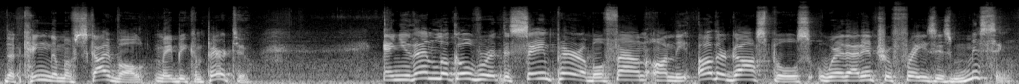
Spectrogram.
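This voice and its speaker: A man with a high voice gives an informal, irreverent scripture lecture as a Bible teacher, speaking emphatically and often asking his listeners rhetorical questions. The recording is rough, with a little hiss or hum.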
